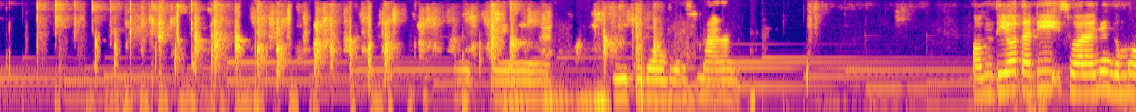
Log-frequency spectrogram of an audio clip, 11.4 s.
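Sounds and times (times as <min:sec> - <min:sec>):
round of applause with sharp bright hand claps: 0:00.0 - 0:07.0
speech: 0:00.9 - 0:02.0, 0:06.2 - 0:07.6, 0:09.7 - 0:11.3.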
